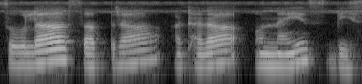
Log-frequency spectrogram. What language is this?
Nepali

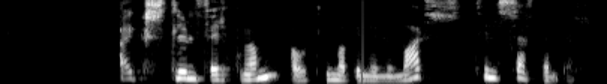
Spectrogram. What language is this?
Icelandic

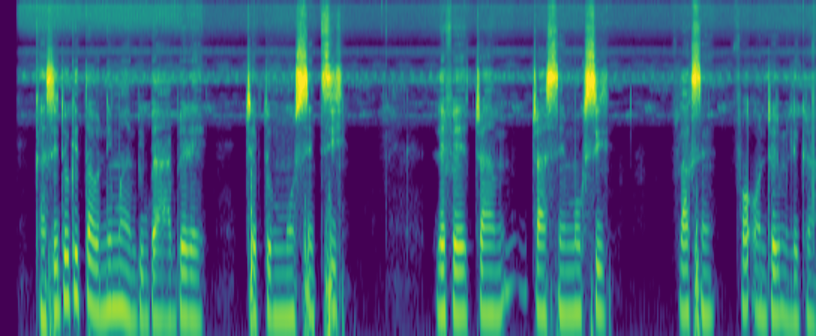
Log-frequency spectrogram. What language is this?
Yoruba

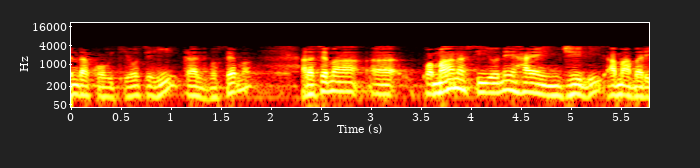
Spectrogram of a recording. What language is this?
Swahili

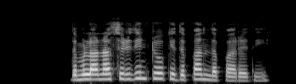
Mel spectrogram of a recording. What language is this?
Pashto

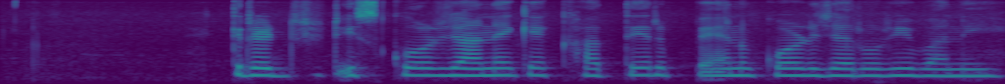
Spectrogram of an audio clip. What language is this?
Maithili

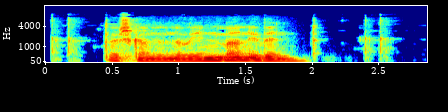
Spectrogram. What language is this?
Welsh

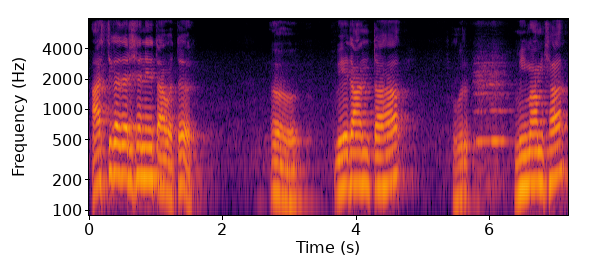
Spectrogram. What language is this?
Sanskrit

